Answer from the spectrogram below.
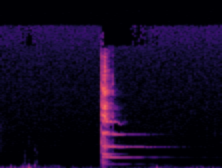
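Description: A single bright clink of wine glasses of Ascent Merlot touching in a toast, its high ringing tone lingering and fading over about a second against quiet room noise.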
